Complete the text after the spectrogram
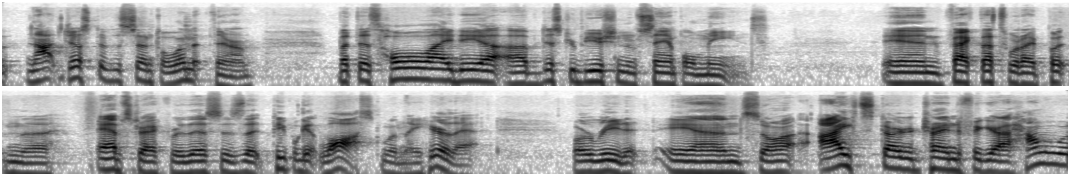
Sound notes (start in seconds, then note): none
